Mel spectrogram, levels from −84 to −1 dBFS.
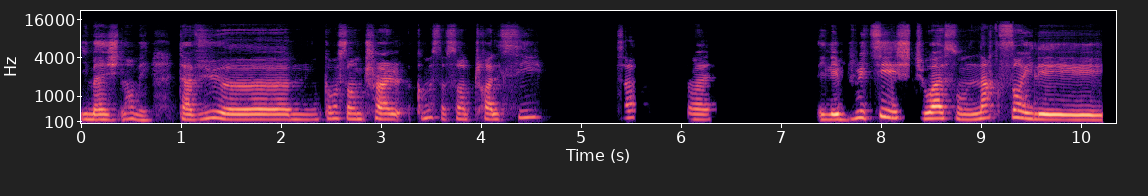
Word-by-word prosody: imagine, 180 Hz, -1 st, -2 dB
non 205 Hz, -, -7 dB
mais 160 Hz, -4 st, -9 dB, 0.3 s
tu -, -, -5 dB
as 180 Hz, -, 0 dB
vu, 215 Hz, +6 st, -5 dB
hem, 180 Hz, 0 st, +1 dB
comment 205 Hz, +1 st, -7 dB
Central 195 Hz, -1 st, -2 dB
comment 225 Hz, +4 st, -9 dB
ça 245 Hz, -7 st, -12 dB
Central 185 Hz, 0 st, -5 dB
Cee, 245 Hz, +7 st, -10 dB, 0.7 s
ça, 230 Hz, +1 st, -8 dB, 0.5 s
ouais. 180 Hz, -1 st, -4 dB, 1.1 s
Il 175 Hz, 0 st, -3 dB
est 180 Hz, -, +8 dB
british, 230 Hz, -, -2 dB
tu 205 Hz, -, -7 dB
vois? 215 Hz, 0 st, +7 dB
Son 190 Hz, -3 st, -5 dB
accent, 225 Hz, +3 st, -2 dB
il 210 Hz, -, +1 dB
est 335 Hz, -2 st, +6 dB
195 Hz, 140 wpm, -20 LUFS, 180-230 Hz, 1.1 s, est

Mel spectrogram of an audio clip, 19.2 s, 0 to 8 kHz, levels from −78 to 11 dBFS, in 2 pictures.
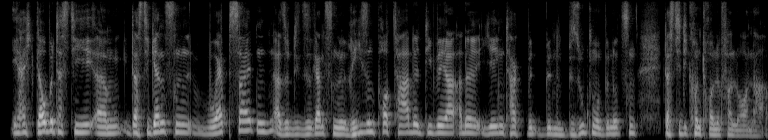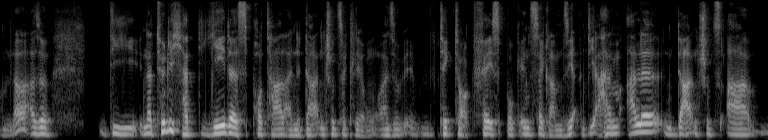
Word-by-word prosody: Ja, 160 Hz, +1 st, 0 dB
ich 170 Hz, -, -5 dB
glaube, 185 Hz, +3 st, +8 dB
dass 175 Hz, -4 st, -2 dB
die, 170 Hz, 0 st, +1 dB
ähm 145 Hz, 0 st, +1 dB
dass 160 Hz, +1 st, +3 dB
die 160 Hz, -, -2 dB
ganzen 175 Hz, -5 st, +1 dB
Webseiten, 185 Hz, +5 st, +1 dB
also 130 Hz, -6 st, 0 dB
diese 125 Hz, +1 st, -4 dB
ganzen 140 Hz, -1 st, +1 dB
Riesenportale, 170 Hz, +3 st, 0 dB
die 155 Hz, 0 st, -5 dB
wir 160 Hz, -, +5 dB
ja 150 Hz, -1 st, +4 dB
alle 155 Hz, -1 st, 0 dB
jeden 150 Hz, +3 st, 0 dB
Tag 150 Hz, -1 st, -4 dB
b 135 Hz, -, -3 dB
b 130 Hz, +1 st, -5 dB
besuchen 130 Hz, +7 st, -3 dB
und 135 Hz, -, -2 dB
benutzen, 140 Hz, +4 st, -3 dB, 0.3 s
dass -, -, +1 dB
die -, -, -2 dB
die 135 Hz, -, -4 dB
Kontrolle 130 Hz, -5 st, 0 dB
verloren 105 Hz, -3 st, -6 dB
haben, 110 Hz, +3 st, -13 dB
ne? 115 Hz, +1 st, -2 dB
Also, 140 Hz, -1 st, +1 dB, 0.6 s
die 130 Hz, 0 st, -2 dB
natürlich 190 Hz, +8 st, +4 dB
hat 125 Hz, 0 st, -1 dB
jedes 140 Hz, +2 st, +6 dB
Portal 125 Hz, -1 st, -3 dB
eine 115 Hz, -1 st, -4 dB
Datenschutzerklärung, 120 Hz, -2 st, -6 dB
also, 115 Hz, 0 st, -6 dB
äh, 135 Hz, -, -11 dB, 0.3 s
TikTok, 135 Hz, -1 st, -3 dB
Facebook, 125 Hz, -3 st, -1 dB
Instagram. 125 Hz, -5 st, -3 dB
Sie 135 Hz, +7 st, -1 dB, 0.2 s
die 135 Hz, -, -1 dB
haben 140 Hz, +2 st, -1 dB
alle 175 Hz, +5 st, +5 dB
'n 130 Hz, -3 st, -6 dB
Datenschutza 120 Hz, -1 st, -2 dB
135 Hz, 160 wpm, -25 LUFS, 125-160 Hz, 0.6 s, glaube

